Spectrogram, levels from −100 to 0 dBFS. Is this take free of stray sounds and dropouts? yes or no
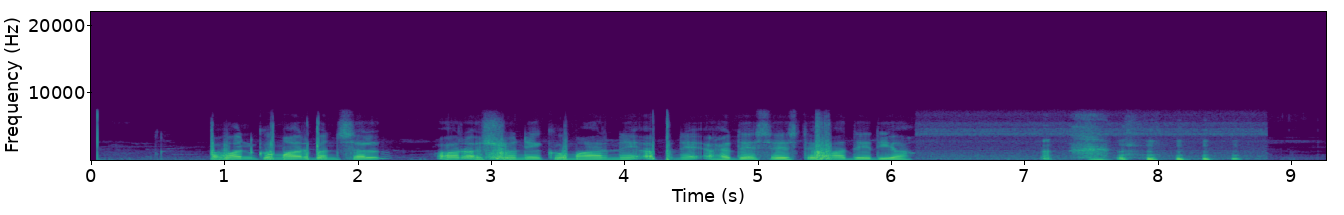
no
